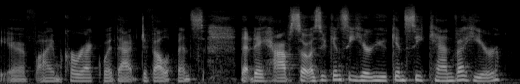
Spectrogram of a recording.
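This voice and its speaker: A woman with a non-native accent speaks at a fairly low pitch with vocal fry, on a very clean recording with a silent background. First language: not English. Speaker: design tool educator, YouTuber. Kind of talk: software tutorial. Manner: casual, with frequent fillers.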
